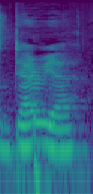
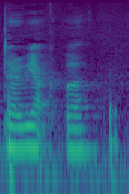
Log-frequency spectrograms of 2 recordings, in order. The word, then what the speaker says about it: Daria: wrong Daria a oh it's Daria not deraka what am I talking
